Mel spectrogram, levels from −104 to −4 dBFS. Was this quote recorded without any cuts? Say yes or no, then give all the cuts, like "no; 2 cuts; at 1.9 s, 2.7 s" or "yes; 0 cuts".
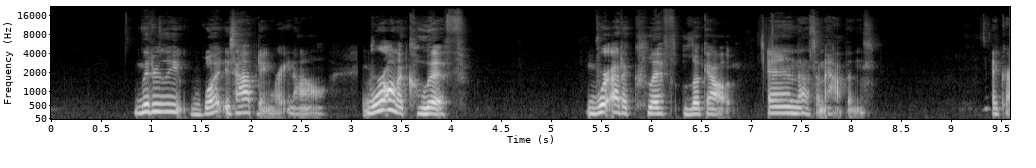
no; 2 cuts; at 3.0 s, 6.9 s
